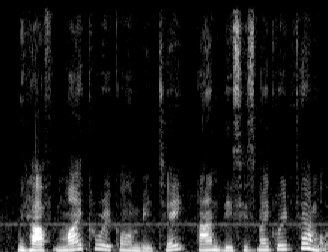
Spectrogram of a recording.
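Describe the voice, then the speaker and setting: A woman speaks with a Spanish accent at a moderate pace. Her medium pitch shows ordinary variation, and there is noticeable background noise. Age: 30s. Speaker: online English teacher. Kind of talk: online class session. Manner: halting.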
